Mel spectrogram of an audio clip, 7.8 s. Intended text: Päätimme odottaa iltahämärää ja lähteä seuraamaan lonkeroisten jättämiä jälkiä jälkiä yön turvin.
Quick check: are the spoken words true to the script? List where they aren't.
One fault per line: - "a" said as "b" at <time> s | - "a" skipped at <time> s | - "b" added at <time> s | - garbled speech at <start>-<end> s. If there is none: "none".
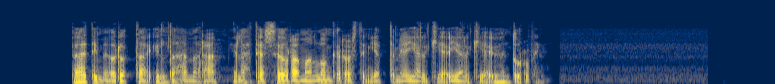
none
